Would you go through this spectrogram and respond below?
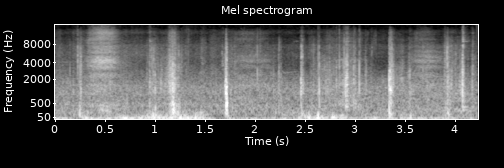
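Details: Footsteps and scattered knocks and clicks outdoors with faint background noise, and no animal calls heard.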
